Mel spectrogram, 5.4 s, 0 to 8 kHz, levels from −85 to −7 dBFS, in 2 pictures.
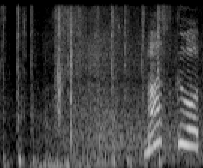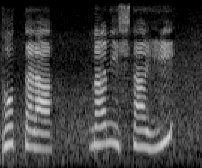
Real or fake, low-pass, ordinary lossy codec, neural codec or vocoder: fake; 7.2 kHz; none; vocoder, 44.1 kHz, 128 mel bands, Pupu-Vocoder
